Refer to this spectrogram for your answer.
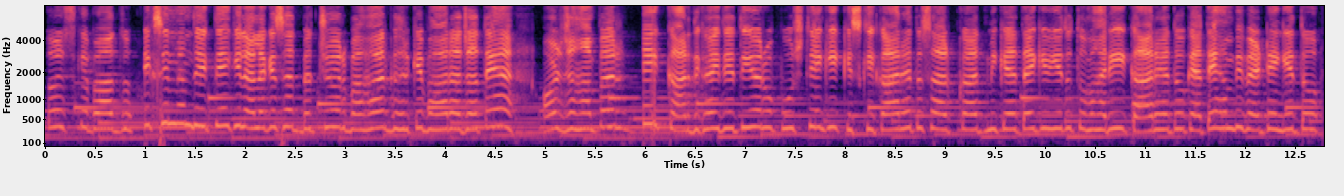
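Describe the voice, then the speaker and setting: High-voiced woman recapping a drama. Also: steady tone, moderate pace, hardly any pauses. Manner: chatty, speaks directly to viewers. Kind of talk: conversational plot recap. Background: background music.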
